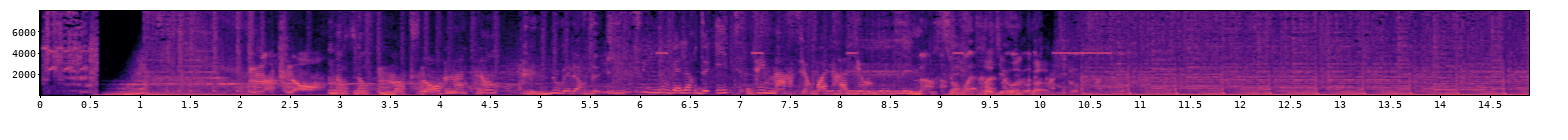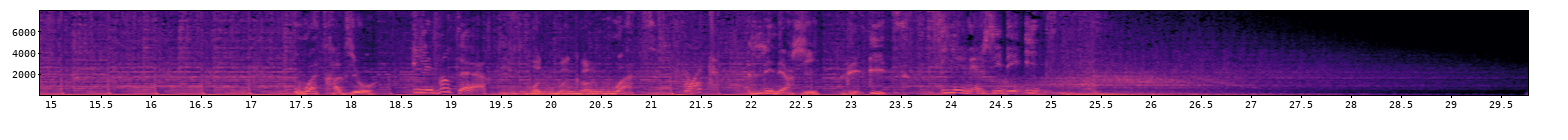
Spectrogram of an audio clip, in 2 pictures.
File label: Radio Top H; Watt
